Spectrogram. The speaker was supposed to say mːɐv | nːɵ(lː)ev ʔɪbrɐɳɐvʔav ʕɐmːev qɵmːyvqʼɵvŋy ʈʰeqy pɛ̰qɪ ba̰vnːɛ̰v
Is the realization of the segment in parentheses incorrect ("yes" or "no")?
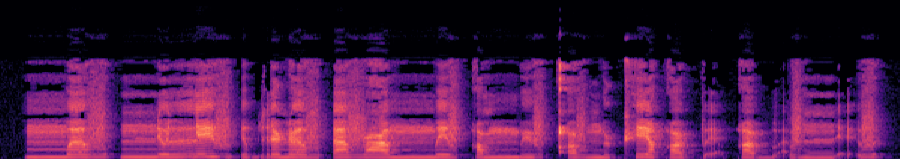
no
